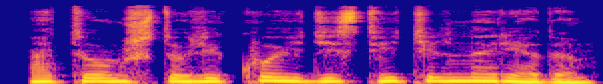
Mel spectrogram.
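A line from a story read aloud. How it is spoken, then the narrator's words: Hoarse. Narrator (Russian): прохрипела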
